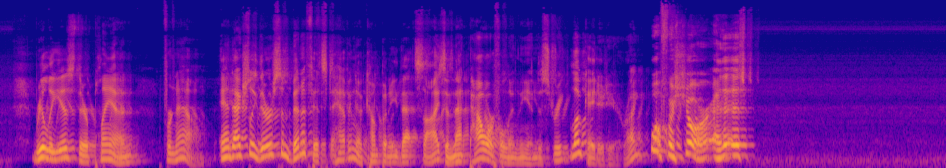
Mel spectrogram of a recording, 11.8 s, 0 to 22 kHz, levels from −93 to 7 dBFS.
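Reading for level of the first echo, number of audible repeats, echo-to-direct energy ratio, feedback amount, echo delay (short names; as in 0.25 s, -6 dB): -14.0 dB, 2, -14.0 dB, 20%, 94 ms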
